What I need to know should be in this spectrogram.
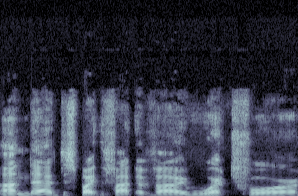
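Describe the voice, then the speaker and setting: In a Scottish accent, a man speaks at medium pitch with monotone, flat intonation. The sound is dry and close, with no echo. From Scotland, near St Andrews. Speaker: golf company marketing executive. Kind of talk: panel discussion in a live audio space. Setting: online audio room.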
